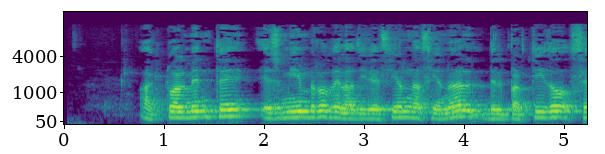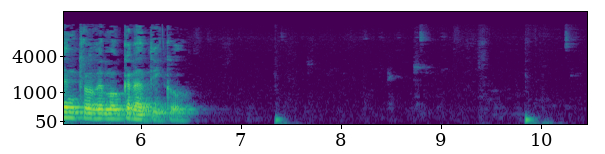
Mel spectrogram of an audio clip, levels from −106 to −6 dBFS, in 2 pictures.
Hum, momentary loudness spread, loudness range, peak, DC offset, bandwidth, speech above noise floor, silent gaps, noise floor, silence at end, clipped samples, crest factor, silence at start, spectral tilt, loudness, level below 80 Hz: none; 7 LU; 8 LU; -8 dBFS; under 0.1%; 11.5 kHz; 63 dB; none; -88 dBFS; 0.6 s; under 0.1%; 18 dB; 0.75 s; -6 dB/octave; -25 LUFS; -64 dBFS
